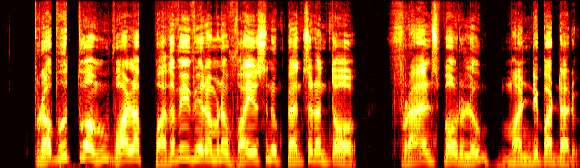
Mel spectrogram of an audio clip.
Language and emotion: Telugu, angry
